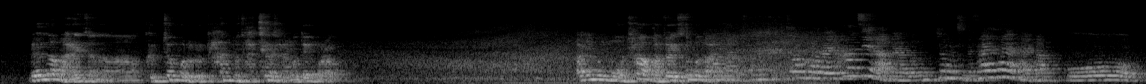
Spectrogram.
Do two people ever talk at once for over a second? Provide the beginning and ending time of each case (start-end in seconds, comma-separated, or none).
6.4-7.6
